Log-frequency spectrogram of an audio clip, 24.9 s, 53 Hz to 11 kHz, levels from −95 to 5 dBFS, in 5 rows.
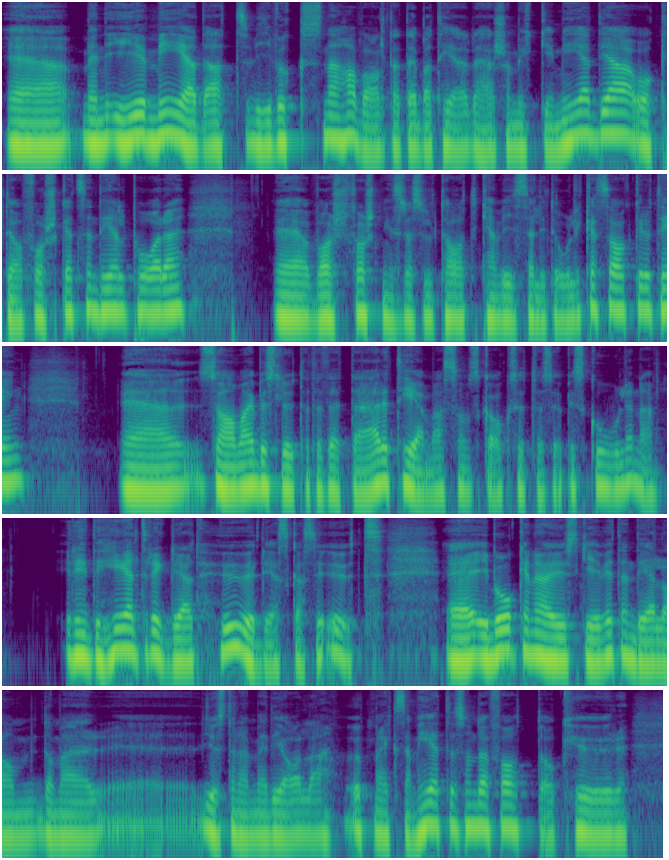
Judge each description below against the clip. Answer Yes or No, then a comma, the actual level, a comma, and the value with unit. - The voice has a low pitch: Yes, low, 120 Hz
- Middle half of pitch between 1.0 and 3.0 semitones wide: No, average, 3.8 semitones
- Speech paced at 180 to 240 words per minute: Yes, average, 200 wpm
